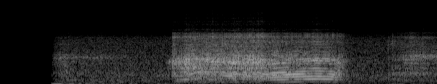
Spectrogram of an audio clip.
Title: How-to Cure-excessive-Snoring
